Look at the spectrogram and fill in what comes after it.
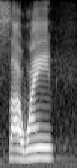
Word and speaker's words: Samhain: They went yeah, we're offering sacrifices to Lord Samhain, or some people pronounce it Sawain, tonight, and you need to give up one of your sheep.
